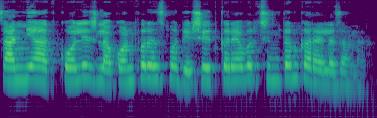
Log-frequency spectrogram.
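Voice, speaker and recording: A woman storyteller giving a steady, earnest scripted narration of a short story. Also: sits high, fairly quick.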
